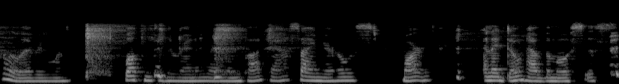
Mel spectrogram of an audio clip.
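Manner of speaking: put-on silky bedroom voice. Mocking another speaker's intro: imitating a silky bedroom voice. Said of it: "he's trying to use a bedroom voice".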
